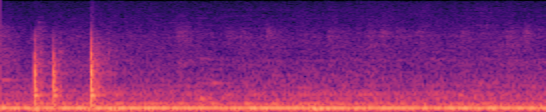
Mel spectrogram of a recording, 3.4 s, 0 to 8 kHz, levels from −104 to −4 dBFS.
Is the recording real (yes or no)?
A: yes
